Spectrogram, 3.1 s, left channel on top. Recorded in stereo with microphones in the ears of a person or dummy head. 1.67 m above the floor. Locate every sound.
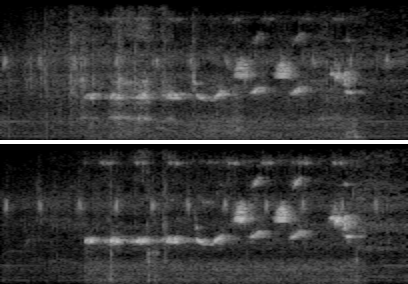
0.6 s a bird: 85° right, 1.1 m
